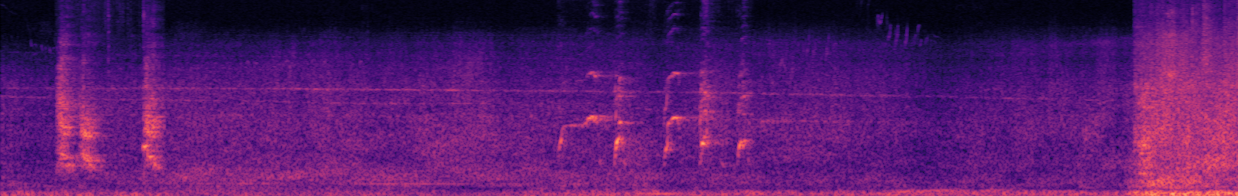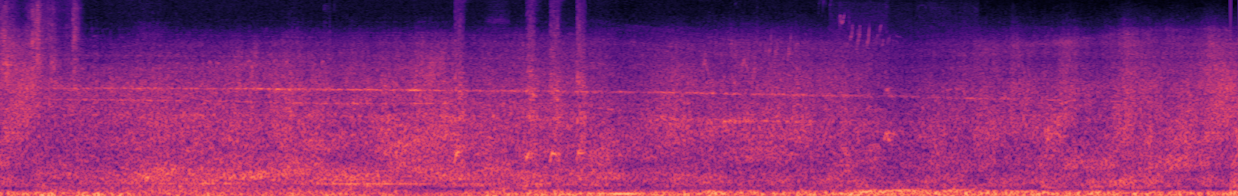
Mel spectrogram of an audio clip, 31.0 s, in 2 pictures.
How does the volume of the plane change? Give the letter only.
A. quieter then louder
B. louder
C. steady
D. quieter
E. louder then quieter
B.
